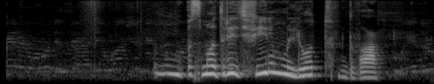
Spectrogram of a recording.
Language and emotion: Russian, neutral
